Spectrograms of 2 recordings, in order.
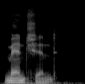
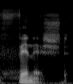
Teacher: the ed on mentioned sounds like a d, but on finished it sounds like a t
